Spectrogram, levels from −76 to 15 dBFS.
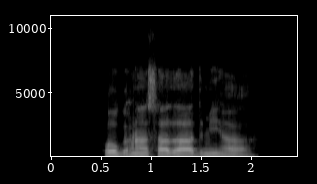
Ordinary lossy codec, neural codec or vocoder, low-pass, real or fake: Opus, 16 kbps; none; 7.2 kHz; real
